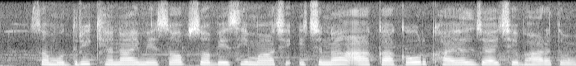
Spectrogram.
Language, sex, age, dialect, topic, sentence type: Maithili, female, 31-35, Bajjika, agriculture, statement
